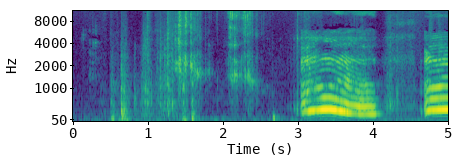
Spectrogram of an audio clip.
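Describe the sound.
Crisp crunching as chocolate cornflakes are bitten and chewed: a run of irregular crackly bites for about three seconds, then loud drawn-out voiced sounds.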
